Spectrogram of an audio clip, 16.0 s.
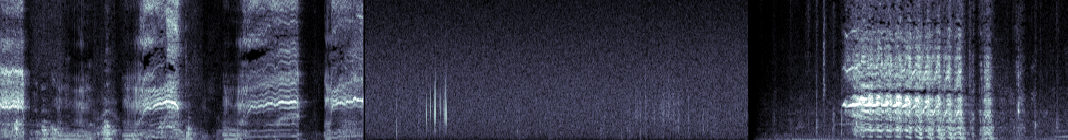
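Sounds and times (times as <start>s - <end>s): faint steady hiss: 4.5s - 11.2s
horse whinnying: 12.6s - 14.9s.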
